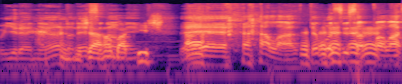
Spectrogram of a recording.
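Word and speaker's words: Jahanbakhsh: E qual que é a pronúncia correta mesmo? Jahan Bakish.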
